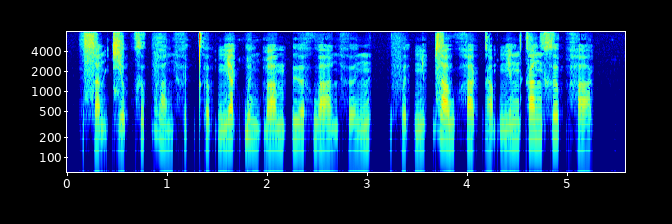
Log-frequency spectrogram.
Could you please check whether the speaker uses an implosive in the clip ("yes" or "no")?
yes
